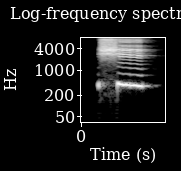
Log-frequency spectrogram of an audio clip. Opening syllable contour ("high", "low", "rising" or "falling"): high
